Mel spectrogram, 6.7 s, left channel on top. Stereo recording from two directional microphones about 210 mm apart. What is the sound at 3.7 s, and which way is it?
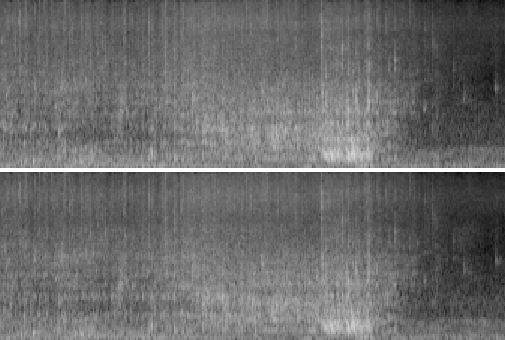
Toilet flush, centre (ahead or behind).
